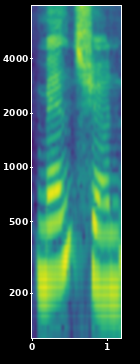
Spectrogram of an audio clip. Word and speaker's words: mention: अब है MENTION, तो इसको हम पढ़ेंगे मेंशन। यहाँ पे जो TION होता है उसका प्रोनाउंसिएशन होता है शन करके, ट्योन करके नहीं होता है, शन करके होता है।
